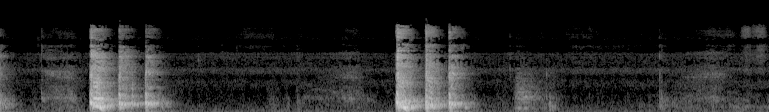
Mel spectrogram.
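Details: Adult female heavy smoker taking deep vape hits, each triggering runs of three harsh, forceful barking coughs with choking and throat clearing; wheezing not clearly heard: smoker's cough.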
